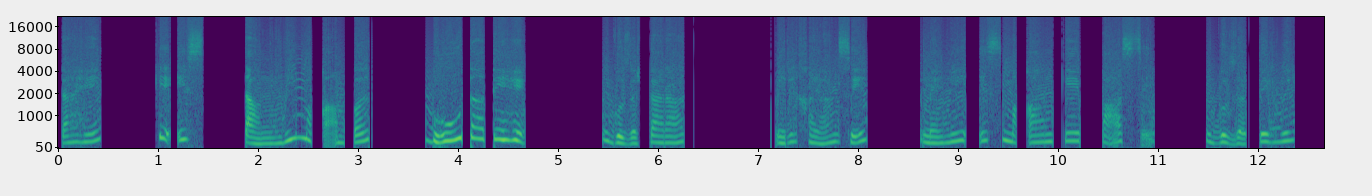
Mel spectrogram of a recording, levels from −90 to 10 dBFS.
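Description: Throughout the speech, grainy distortion follows the signal, sitting only about 15 dB below it, which fits likely low bit depth without dither at 5 bits.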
